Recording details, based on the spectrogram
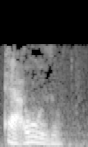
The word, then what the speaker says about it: أعوذ: كلمة أعوذ نص على ابن الجزر وقال يعني ورققا مستفلا من أحرفي، وحاذرا تفخيم لفظ الألف كهمز الحمد، الحمد أعوذ اهدنا الله، يعني ما تفخمش الهمزة أعوذ مش لأن الهمزة ما خرجها من أفصح الحلق.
